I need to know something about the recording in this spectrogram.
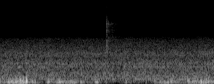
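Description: Steady hiss of background room noise with faint low knocks, and no speech.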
